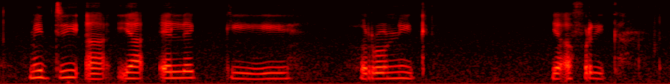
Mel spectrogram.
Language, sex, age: Venda, female, 26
